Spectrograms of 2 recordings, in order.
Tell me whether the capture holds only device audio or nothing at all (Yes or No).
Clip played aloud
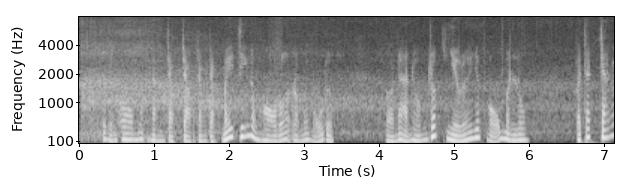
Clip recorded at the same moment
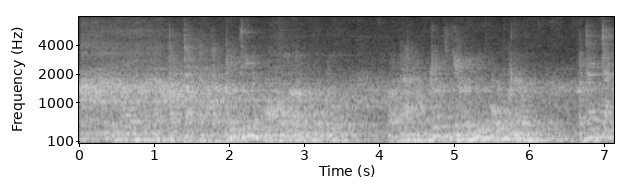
Yes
